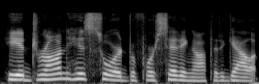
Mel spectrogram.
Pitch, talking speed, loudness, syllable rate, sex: 200 Hz, 255 wpm, -17 LUFS, 5.9 syllables/s, female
